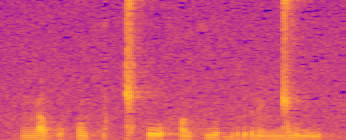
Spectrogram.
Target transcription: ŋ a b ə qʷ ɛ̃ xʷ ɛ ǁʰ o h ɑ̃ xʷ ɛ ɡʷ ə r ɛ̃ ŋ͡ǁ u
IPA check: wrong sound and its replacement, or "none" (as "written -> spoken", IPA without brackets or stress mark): none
